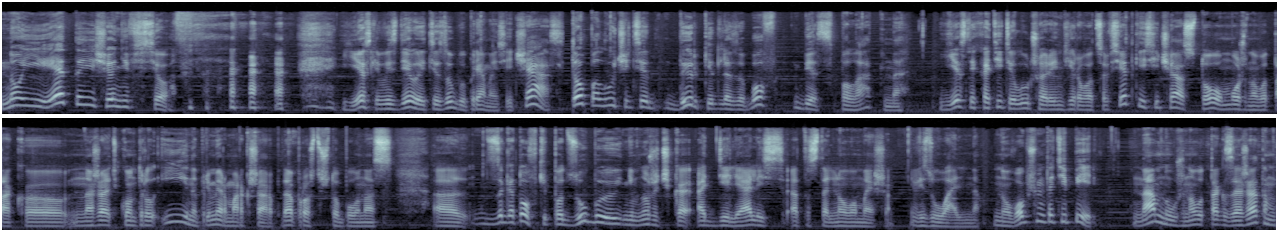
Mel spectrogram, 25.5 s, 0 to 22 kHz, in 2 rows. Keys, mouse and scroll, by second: 3.0 KP_7, 4.2 shift+middle click, 5.6 shift+middle click, 5.6 scroll up 1, 10.5 scroll down 1, 11.0 shift+middle click, 13.7 ctrl+e, 15.4 click, 16.2 scroll up 2, 17.3 scroll down 2, 17.4 shift+middle click, 23.1 scroll up 1, 23.4 2.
